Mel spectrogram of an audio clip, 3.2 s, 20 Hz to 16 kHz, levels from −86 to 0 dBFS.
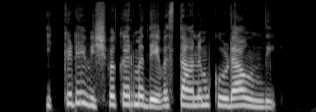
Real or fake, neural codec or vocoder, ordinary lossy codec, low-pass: fake; vocoder, 44.1 kHz, 128 mel bands, Pupu-Vocoder; none; 14.4 kHz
